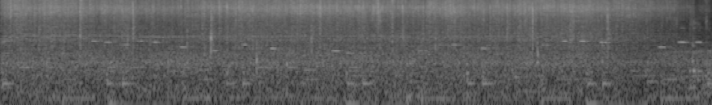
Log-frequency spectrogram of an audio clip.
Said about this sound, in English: Just grilling off a little bit of tomatoes and add a little bit of salt on the top for seasoning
